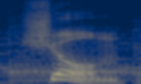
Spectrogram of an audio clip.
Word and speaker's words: Seam: we may as well the names seem pronounced Shawn of course it is Shawn's and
